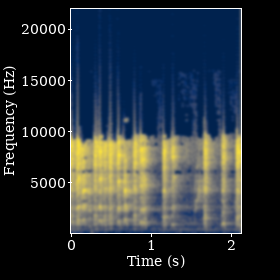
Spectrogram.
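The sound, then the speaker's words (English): A wood hoopoe's harsh, cackling call: a fast run of raspy chattering notes, then several separate bursts after a short pause, fairly loud with no voices. “The wood hoopee makes a sound that sounds like the word hoopee. Here it is.”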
